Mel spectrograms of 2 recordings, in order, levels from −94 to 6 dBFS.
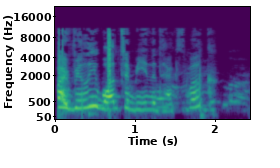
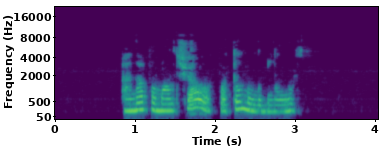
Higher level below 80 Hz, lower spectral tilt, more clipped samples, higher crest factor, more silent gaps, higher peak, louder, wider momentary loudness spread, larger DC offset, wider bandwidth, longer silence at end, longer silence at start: first, -60 dBFS vs -72 dBFS; second, -3 dB/octave vs -6.5 dB/octave; neither; about the same, 20 dB vs 18 dB; neither; first, -2 dBFS vs -6 dBFS; about the same, -21 LUFS vs -22 LUFS; first, 16 LU vs 9 LU; neither; first, 11.5 kHz vs 7.8 kHz; second, 0.15 s vs 0.95 s; second, 0.05 s vs 0.85 s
